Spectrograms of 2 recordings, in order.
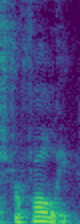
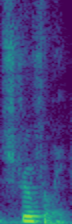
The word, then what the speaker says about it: struffoli: she says it right when I was a kid I used to call it stui but uh this is the correct way to say it Stuy it's a it's an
